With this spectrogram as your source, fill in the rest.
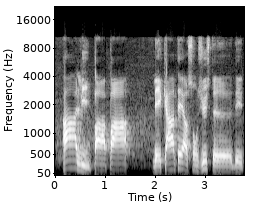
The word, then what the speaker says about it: Alibaba: de vous a pour ali baba ça se prononce exactement pareil en chinois à lille papa les caractères sont juste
